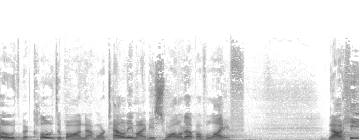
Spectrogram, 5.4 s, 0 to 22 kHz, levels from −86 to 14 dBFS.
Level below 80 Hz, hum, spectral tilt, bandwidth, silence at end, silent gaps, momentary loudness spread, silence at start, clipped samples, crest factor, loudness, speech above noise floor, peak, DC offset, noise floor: -64 dBFS; none; -4 dB/octave; 16.5 kHz; 0 s; none; 9 LU; 0 s; under 0.1%; 22 dB; -24 LUFS; 31 dB; -2 dBFS; under 0.1%; -55 dBFS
